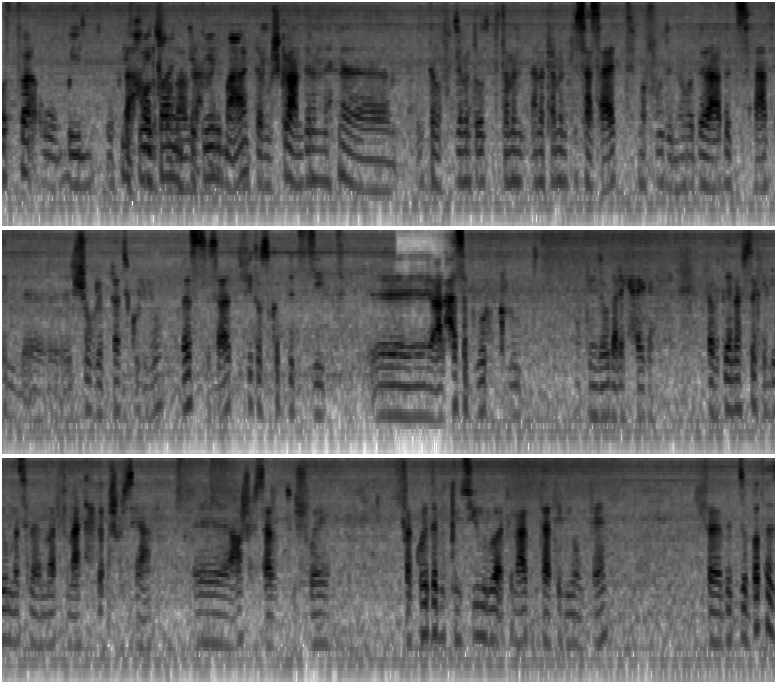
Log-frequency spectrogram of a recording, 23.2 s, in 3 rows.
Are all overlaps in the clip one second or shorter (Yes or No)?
No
